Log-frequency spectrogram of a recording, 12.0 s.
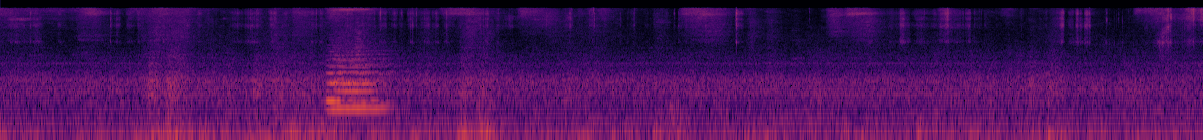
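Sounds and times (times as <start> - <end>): train rumbling and rattling: 0.0 - 12.0
locomotive horn toot: 3.2 - 4.2.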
